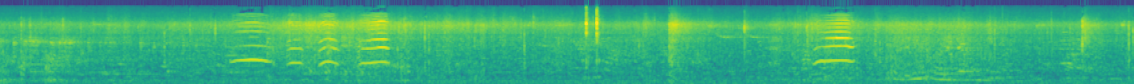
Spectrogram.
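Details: Baby monkey Lizza, wild in the Angkor Park forest area, calling for its mother with two clusters of shrill, arching, harmonic cries several seconds apart; people talking and scattered clicks and rustles in between.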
